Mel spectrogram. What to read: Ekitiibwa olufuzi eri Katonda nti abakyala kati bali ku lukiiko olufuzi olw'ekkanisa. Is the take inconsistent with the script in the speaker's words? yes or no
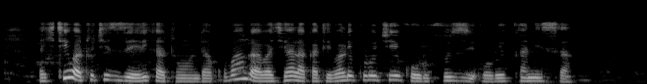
yes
